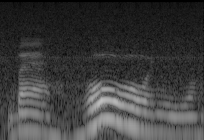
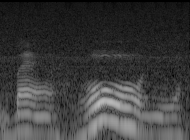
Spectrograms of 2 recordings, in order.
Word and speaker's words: бегонія: Визначаємо, діти, наголошену. Поставили ручку всі. Бегонія. Бегонія. Наголошений склад го. Другий склад над голосним. О.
